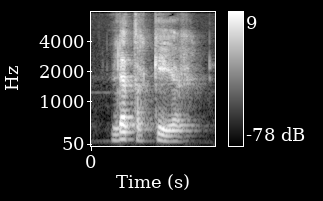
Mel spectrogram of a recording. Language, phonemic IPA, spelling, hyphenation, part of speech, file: Dutch, /ˈlɛ.tərˌkeːr/, letterkeer, let‧ter‧keer, noun, Nl-letterkeer.ogg
- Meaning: anagram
